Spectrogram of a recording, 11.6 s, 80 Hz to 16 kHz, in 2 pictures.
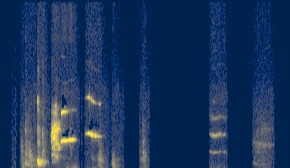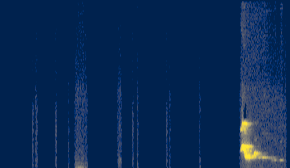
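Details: Overnight in an indoor litter of three Cavalier King Charles Spaniel puppies born in June 2022, a high squeaky whine slides downward near the start, then long silence before a second brief falling squeak.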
